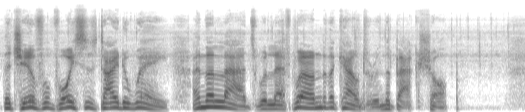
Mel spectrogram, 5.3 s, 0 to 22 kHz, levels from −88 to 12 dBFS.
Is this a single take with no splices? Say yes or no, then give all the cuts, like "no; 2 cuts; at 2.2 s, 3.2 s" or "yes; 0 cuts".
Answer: no; 1 cut; at 2.9 s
